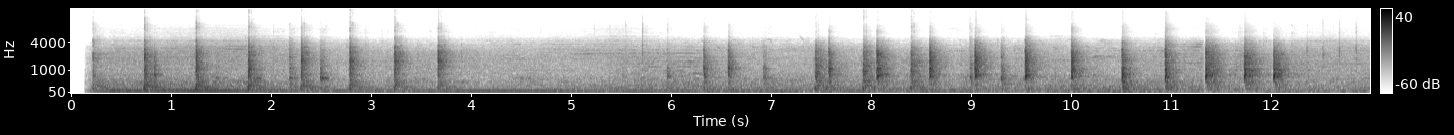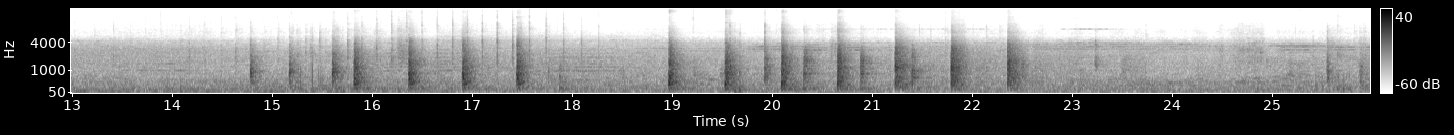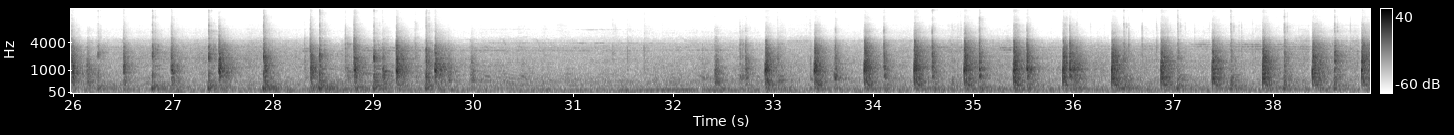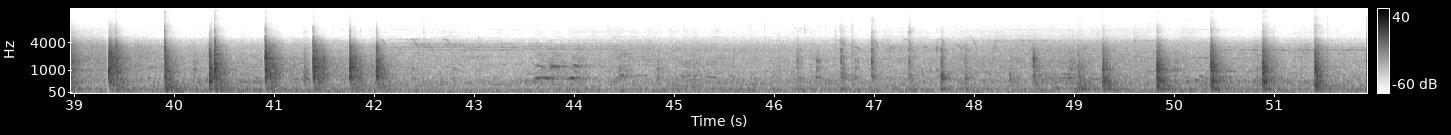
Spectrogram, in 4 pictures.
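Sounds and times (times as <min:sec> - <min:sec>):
sharp knocks: 0:00.2 - 0:03.9, 0:19.0 - 0:22.6, 0:25.6 - 0:29.8, 0:32.4 - 0:42.2.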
